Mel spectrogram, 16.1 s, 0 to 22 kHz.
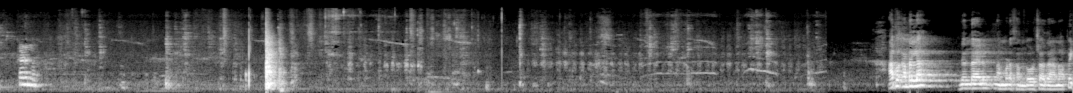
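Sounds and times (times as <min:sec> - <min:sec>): puppies whining squeaks: 0:00.7 - 0:12.4
dog panting softly: 0:04.5 - 0:12.4.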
